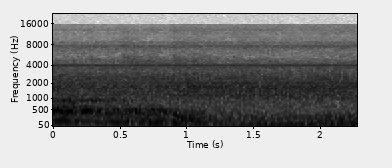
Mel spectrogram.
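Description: Faint speech from a man's voice that fades out about halfway through. A faint steady high-pitched tone runs underneath.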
